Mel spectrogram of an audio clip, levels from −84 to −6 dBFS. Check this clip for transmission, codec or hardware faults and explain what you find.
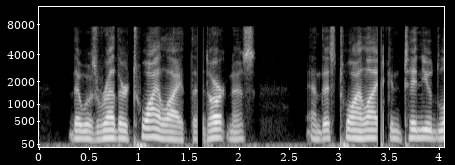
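Two dropouts from packet loss on an ADPCM call break up this wideband speech, carried by G.722 coding. Packet loss on an ADPCM call occurs at 1.58 to 1.66 s (60 ms missing) and at 3.38 to 3.47 s (40 ms missing). Each gap suggests a few lost packets. The decoder filled each gap with silence, so each hole has hard edges. The decoder's adaptive predictor and step size then no longer matched the sender's. The speech comes back slightly distorted and settles within tens of milliseconds.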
